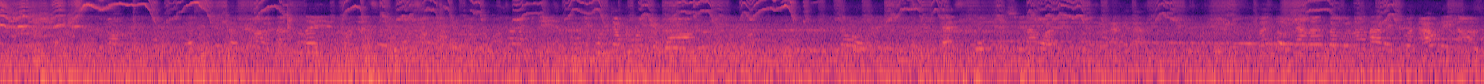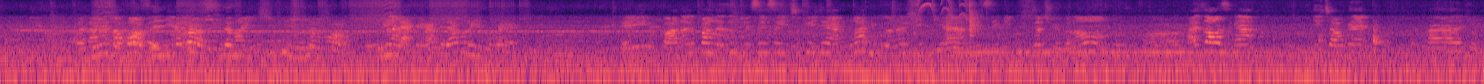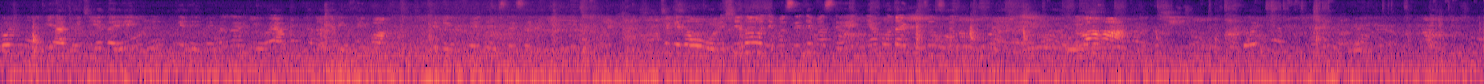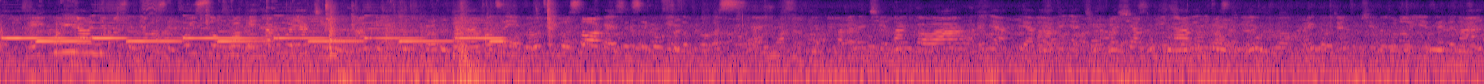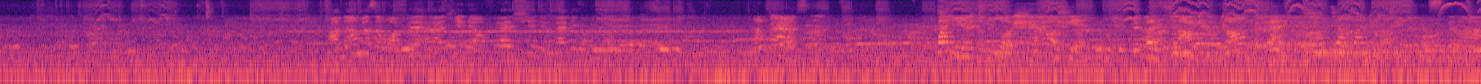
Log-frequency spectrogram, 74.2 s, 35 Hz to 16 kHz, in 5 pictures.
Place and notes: Huangpu District, Shanghai - Line 10 (Shanghai Metro)
from South Shaanxi Road Station to Laoximen Station, Binaural recording, Zoom H6+ Soundman OKM II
